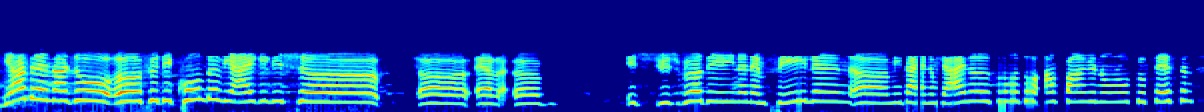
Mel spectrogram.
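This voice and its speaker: A non-native German-speaking woman giving a hesitant sales pitch over the telephone as a call centre agent. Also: fairly even intonation, no room sound. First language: not German. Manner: hesitant, halting. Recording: muffled narrowband phone line.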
